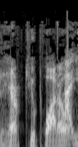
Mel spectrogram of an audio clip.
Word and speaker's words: Hercule Poirot: It's right. It's how you pronounce it. Hercule Poirot.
